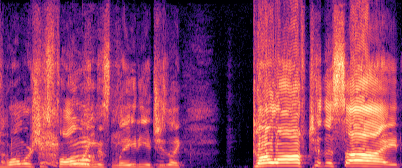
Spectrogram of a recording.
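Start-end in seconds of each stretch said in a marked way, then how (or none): 2.5-4.0 high, loud and drawn-out demand; slow, high-pitched mock holler; mock indignant yell. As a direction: imitate a woman yelling someone out of her path. Acting out her yelled demand.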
